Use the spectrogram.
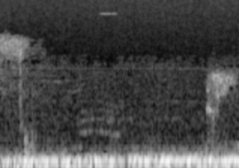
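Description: A steady, dense low rumble of an engine heard from inside a moving car driven in California while the driver talks on the phone, constant throughout with a faint brief hiss near the end.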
